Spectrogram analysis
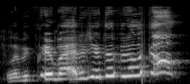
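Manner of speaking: high, loud and quick, like a joyful cry; excited shout. Real, not acted. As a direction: belt it out gleefully, going up at the end. Same line shouted up high.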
